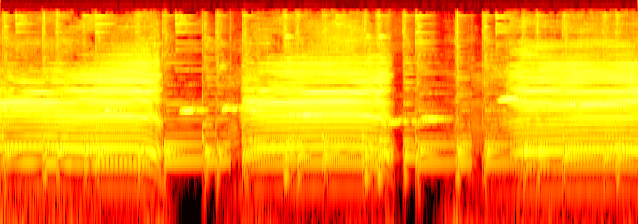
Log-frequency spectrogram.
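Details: Tame cattle resting in a rice field give long, deep, harmonic moos, each about a second and a half, three of them separated by short pauses, over steady plucked background music.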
